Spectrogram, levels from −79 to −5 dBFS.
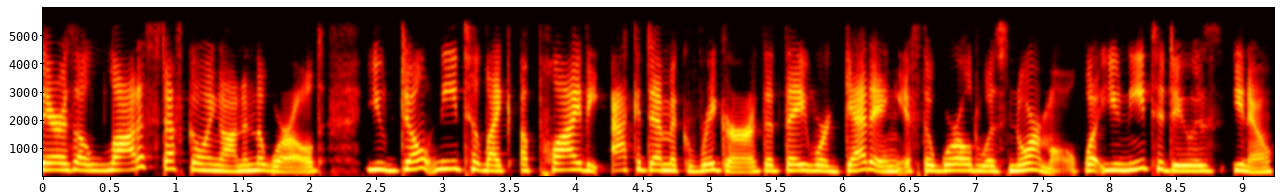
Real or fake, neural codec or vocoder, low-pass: real; none; 5.4 kHz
